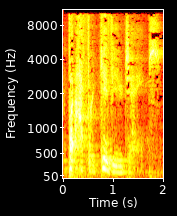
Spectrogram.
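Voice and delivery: put-on soft, quiet words of forgiveness to a little boy; gentle forgiveness. Shown as a demonstration. Parent softly forgiving a toddler after discipline, gentle. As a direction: tell the child softly that he's forgiven. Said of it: "Come back with the good news and say".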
